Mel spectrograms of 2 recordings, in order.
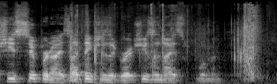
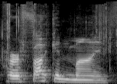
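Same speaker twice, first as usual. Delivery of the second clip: ordinary talk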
